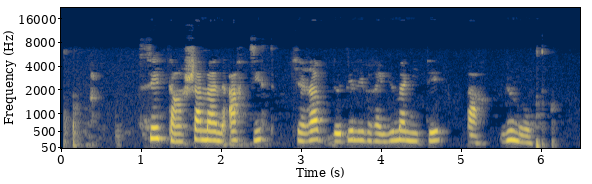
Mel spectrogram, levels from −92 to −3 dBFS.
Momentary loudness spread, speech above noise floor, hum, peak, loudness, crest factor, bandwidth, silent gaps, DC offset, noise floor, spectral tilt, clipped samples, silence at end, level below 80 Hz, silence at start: 13 LU; 33 dB; none; -2 dBFS; -17 LUFS; 16 dB; 7.6 kHz; none; under 0.1%; -50 dBFS; -5 dB/octave; under 0.1%; 0.45 s; -60 dBFS; 0.05 s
